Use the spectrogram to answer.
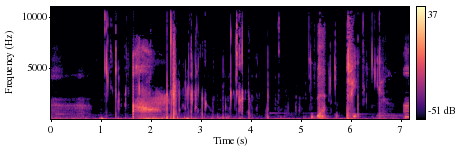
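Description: Someone chewing and biting braised eggplant that tastes bad: irregular, soft smacking and squishy mouth sounds with occasional small crunches, quiet and uneven across several seconds.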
